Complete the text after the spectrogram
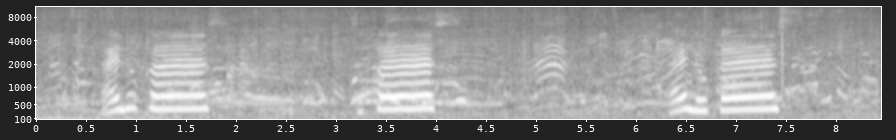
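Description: A young woman calls out in a high, sing-song voice to a baby.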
